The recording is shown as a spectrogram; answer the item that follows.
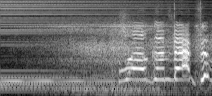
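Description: Sustained keyboard background music cuts off at the start, leaving outdoor noise; from a little past one second in, a person's voice calls out.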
